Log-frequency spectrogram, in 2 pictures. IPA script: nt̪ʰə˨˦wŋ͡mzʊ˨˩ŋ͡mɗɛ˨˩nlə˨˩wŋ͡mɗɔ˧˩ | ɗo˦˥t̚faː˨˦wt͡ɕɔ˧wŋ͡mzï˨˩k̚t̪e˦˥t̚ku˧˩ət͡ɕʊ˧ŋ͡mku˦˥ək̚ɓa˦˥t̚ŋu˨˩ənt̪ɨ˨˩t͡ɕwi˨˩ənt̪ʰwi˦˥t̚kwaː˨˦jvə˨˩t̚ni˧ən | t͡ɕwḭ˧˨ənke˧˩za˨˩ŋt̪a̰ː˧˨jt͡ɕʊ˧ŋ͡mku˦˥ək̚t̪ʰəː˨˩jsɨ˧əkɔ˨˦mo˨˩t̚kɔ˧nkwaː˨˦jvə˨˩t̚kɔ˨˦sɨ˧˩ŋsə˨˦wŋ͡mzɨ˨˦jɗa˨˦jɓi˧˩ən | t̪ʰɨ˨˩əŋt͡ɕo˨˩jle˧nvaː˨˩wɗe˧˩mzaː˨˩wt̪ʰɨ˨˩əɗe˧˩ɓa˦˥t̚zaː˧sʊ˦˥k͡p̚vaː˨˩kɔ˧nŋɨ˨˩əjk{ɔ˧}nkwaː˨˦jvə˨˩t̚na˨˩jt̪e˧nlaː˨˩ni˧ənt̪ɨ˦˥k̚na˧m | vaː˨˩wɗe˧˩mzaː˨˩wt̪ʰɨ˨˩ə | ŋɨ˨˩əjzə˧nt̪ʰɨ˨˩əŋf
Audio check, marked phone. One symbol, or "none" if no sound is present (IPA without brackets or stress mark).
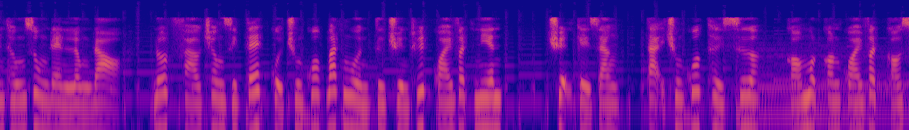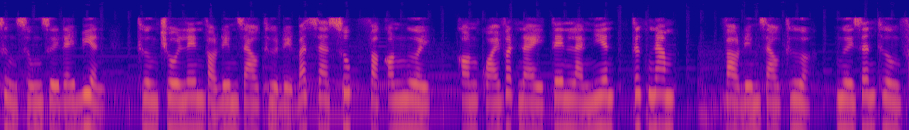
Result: ɔ˧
